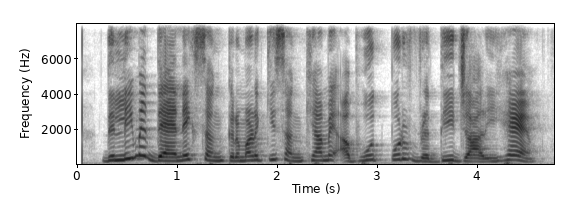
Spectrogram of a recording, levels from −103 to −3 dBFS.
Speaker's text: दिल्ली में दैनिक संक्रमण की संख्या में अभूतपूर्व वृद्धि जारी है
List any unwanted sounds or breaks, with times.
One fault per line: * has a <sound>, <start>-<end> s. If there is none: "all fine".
all fine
